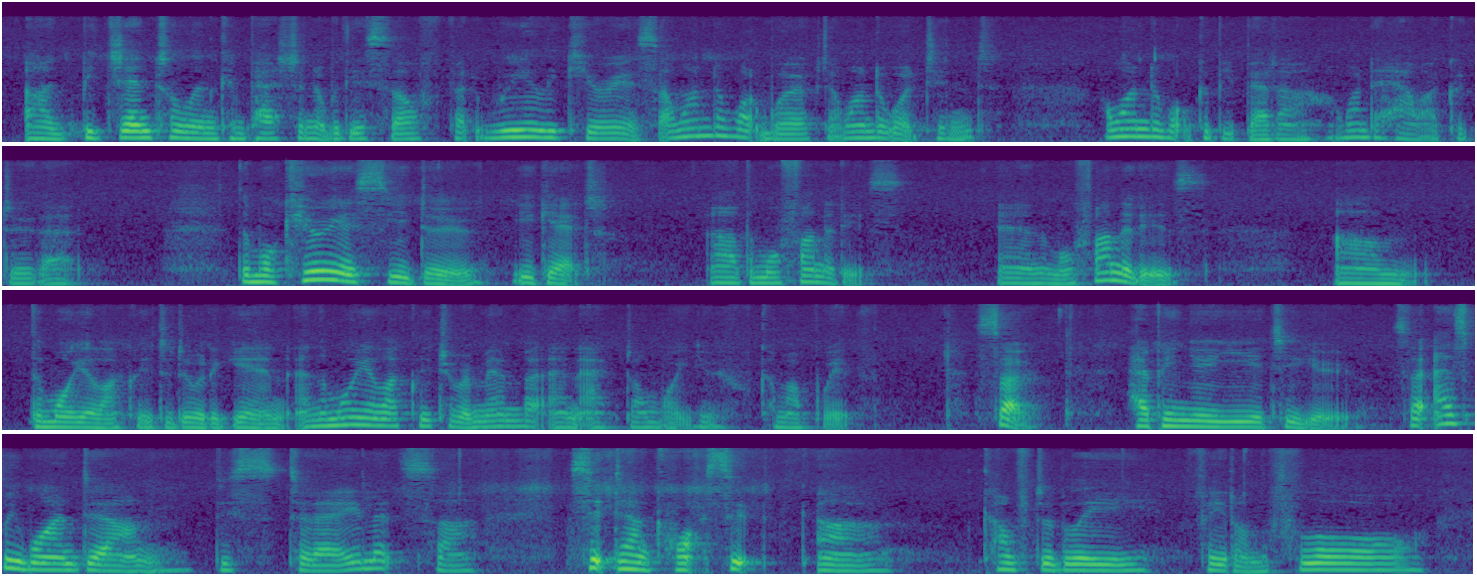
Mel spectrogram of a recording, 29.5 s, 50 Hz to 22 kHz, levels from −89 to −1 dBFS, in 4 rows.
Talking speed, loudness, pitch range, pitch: 200 wpm, -31 LUFS, 145-180 Hz, 160 Hz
